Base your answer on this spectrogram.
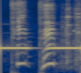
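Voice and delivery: very high, loud train peep; whistle peep. A narrator's reading. Edward whistling at the station, high and loud. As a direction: pipe it like a tiny whistle. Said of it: "whistled Edward".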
